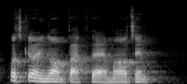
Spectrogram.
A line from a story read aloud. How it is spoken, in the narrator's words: Miss Victoria called out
